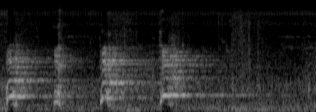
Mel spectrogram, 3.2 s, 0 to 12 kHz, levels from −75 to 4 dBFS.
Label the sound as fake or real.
real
